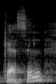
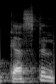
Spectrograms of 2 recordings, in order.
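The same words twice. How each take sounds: First: "कैसल" with no t sound; silent-t castle. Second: "कैस्टल" with the t wrongly sounded; mispronounced castle. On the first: Teacher shows students the correct reading, "कैसल" with silent t. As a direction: say "कैसल", the s running straight into the l. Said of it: "इसको पढ़ते हैं कैसल". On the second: Teacher shows students the misreading, "कैस्टल" with a sounded t. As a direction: say "कैस्टल", pronouncing the t after the s. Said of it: "इसको कैस्टल नहीं पढ़ते हैं". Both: Shown as a demonstration.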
